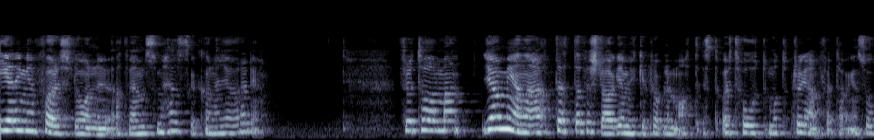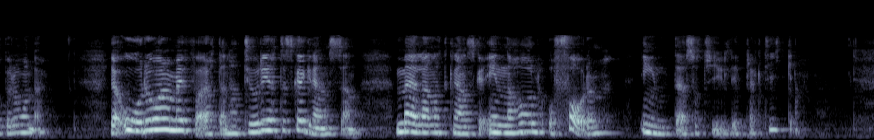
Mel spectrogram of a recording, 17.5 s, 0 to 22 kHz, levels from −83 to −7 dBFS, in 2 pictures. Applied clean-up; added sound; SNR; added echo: none; none; none; reverberation time 0.3 s.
